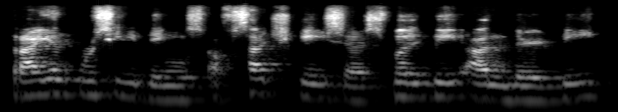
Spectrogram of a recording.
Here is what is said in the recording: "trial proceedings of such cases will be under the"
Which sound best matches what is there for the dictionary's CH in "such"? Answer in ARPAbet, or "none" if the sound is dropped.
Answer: CH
